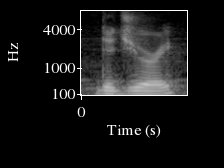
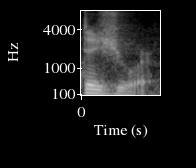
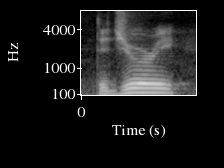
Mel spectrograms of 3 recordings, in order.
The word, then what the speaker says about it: de jure: But that is how you say it. It is not de jure. I used to think so as well, but there is no French there. This phrase went directly from Latin into English.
